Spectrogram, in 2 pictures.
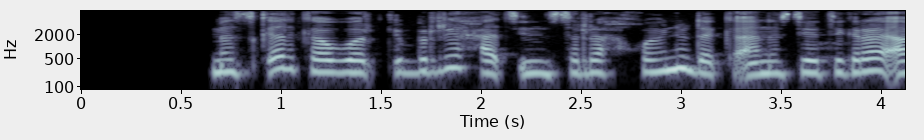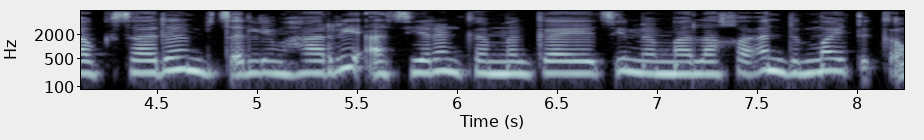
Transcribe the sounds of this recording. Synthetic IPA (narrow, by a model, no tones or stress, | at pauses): mɐskʼɐlkʰaβwɔɾkʼibɨrːiħat͡sʼinːɨsɨrːaħkʰo̞jnud̪ɐkʼːa̰nɨs̬t̪ʰet̪ʰɨɡɾajaβkʰɨ̥sad̪ɐnbɨt͡sʼɐlːimɦaɾiʔaseɾɐnkʰɐmːɐɡajɛt͡sʼimɐmːalaxɨʕɨnd̪ɨmːajɪt̪ʼɨkʼːɐ̰mu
